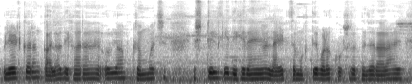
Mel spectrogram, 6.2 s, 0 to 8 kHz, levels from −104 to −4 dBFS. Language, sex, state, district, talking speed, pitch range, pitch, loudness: Hindi, male, Bihar, Gopalganj, 240 wpm, 125-135 Hz, 130 Hz, -24 LUFS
